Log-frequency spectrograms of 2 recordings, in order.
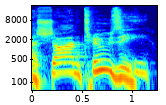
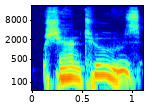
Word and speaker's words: chanteuse: Chanteuse is a woman singer. Well, but it has an E on the end, so he says Chantuzy.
